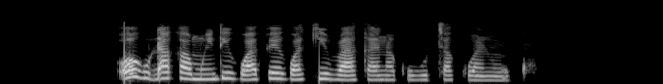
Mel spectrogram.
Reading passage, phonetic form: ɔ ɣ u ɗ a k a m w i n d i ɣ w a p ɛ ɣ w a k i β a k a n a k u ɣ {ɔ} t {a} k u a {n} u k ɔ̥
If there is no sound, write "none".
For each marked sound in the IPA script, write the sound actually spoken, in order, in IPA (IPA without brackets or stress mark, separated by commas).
u, a, n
